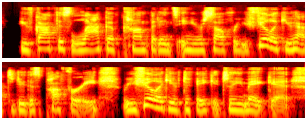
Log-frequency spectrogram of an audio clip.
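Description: A woman with an American accent has an unremarkable speaking voice. Her pitch is fairly low and varies in an ordinary way. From Boston, US Northeast; Philadelphia. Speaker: attorney and executive coach. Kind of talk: casual interview chat.

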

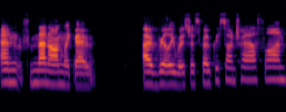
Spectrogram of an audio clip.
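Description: A woman with an unremarkable speaking voice talks at a moderate pace, her medium pitch carried in fairly even intonation. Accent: Canadian. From Canada. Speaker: college triathlete. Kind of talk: interview.

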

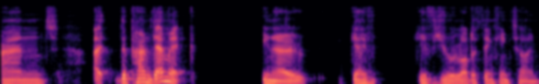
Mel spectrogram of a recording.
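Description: The man's medium-pitched voice, in an East Midlands accent, moves at a moderate pace with ordinary pitch variation and long, frequent pauses, and the sound is dry and close with no echo. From England, Lincolnshire. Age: 30s. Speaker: beer writer. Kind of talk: interview.

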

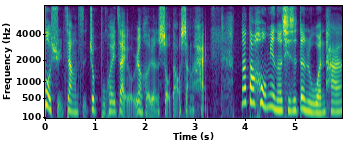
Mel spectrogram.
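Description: Over a very clean recording with a silent background, a plain, everyday voice moves at a moderate pace with lively intonation. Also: woman. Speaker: podcast co-host. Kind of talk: storytelling true crime chat.

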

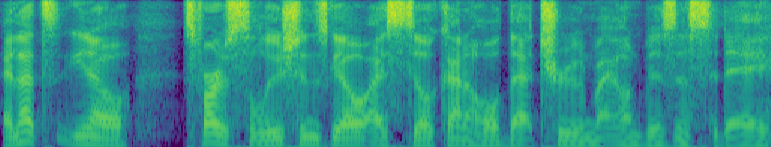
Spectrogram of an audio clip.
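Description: Talking at a fairly quick pace, a man with a Midwestern American accent has a medium pitch. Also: ordinary pitch variation. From Omaha, Nebraska, US Midwest. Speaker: entrepreneur and franchise owner. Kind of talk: casual interview.

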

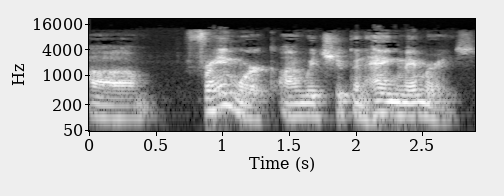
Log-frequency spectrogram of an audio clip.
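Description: A somewhat breathy man with an American accent. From US Midwest, northern Minnesota. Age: 60s. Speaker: music theory professor. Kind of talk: interview.

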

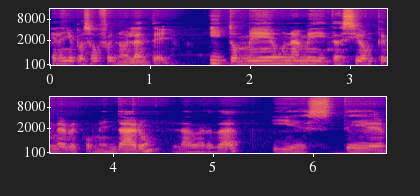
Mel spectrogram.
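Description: Speaking at a fairly slow pace, a woman with a fairly low voice shows ordinary pitch variation. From Peru, Guarmey (Ancash). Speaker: cancer survivor. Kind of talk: interview, personal testimony.

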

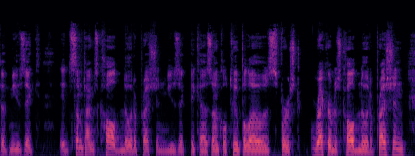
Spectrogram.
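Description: A man with an American accent talks in a normal speaking voice at a medium pitch, with fairly even intonation and a fairly quick pace, and the sound is dry and close with no echo. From Oklahoma (Tulsa). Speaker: journalist and TV news producer. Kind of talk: casual chat.

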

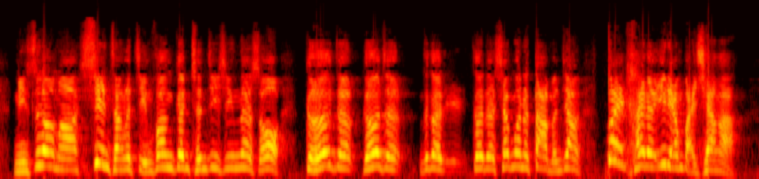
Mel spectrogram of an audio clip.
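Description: A bright, sharp tone at a fairly quick pace, in a Taiwanese accent. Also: man. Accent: Taiwanese Mandarin. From Taiwan, Chiayi. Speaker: senior media commentator. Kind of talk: TV political talk show commentary.

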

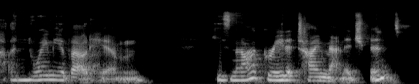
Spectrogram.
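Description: A woman at a medium pitch, somewhat breathy, at a fairly slow pace. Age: 30s. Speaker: social media influencer. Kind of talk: interview.

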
